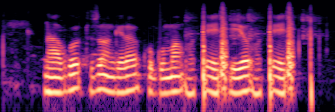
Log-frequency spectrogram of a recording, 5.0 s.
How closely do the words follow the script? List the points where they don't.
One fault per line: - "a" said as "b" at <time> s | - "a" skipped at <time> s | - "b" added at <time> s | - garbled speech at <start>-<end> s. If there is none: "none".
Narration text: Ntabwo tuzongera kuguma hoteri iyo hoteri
none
